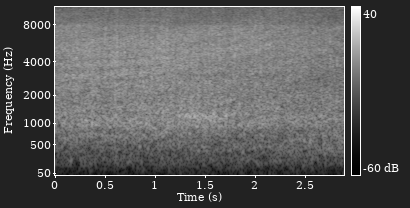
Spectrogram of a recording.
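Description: Water spilling from a lagoon near Ushuaia in Patagonia, Argentina rushes down in a steady, dense broadband roar that holds unchanged at close range, with no voices.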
